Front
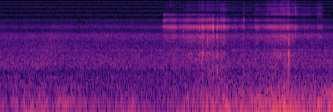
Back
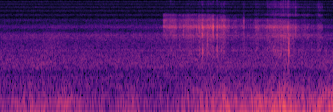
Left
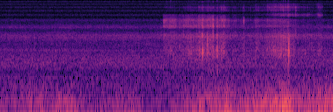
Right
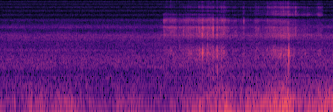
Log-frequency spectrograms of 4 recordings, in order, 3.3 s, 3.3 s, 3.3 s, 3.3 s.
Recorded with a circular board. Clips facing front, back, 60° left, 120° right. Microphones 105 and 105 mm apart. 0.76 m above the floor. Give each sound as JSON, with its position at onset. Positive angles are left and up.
{"t": 1.6, "sound": "footsteps", "azimuth_deg": -45}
